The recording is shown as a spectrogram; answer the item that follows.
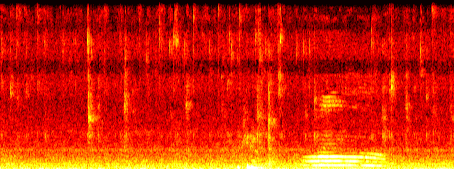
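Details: Cat Mame Daifuku, shut in a cage before neutering surgery and fasting, wanting out: a short chirp followed by one long, slowly falling meow indoors, with faint room noise behind.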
